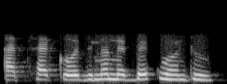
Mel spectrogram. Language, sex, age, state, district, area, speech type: Odia, female, 45-60, Odisha, Sundergarh, urban, conversation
